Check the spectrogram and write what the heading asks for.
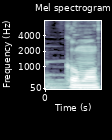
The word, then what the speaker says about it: comment: Comment ça va? Let's break it down. The first word, comment, means how. Comment. Comment. Comment ends in the nasal sound, en.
